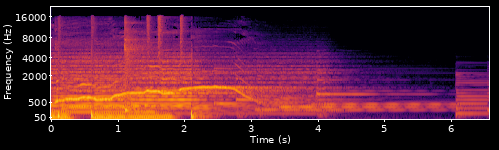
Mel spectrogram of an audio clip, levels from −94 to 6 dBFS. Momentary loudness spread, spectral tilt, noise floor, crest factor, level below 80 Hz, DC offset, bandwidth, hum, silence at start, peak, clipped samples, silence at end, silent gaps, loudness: 23 LU; -5 dB/octave; -40 dBFS; 16 dB; -24 dBFS; under 0.1%; 16.5 kHz; none; 0 s; 0 dBFS; under 0.1%; 0 s; none; -13 LUFS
